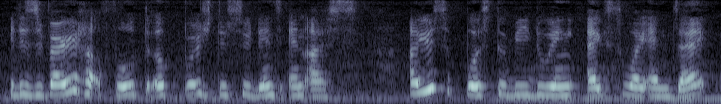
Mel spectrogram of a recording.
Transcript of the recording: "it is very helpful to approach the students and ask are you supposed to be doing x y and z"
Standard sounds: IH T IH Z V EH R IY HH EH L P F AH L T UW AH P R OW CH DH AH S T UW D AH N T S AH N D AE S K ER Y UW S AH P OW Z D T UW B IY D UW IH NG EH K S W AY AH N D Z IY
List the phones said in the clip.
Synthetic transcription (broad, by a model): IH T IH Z V EH R IY HH EH L P F AH L T UW AH P R OW CH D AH S T UW D AH N T S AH N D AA S AA Y UW S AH P OW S T UW B IY D UW IH NG EH K S W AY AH N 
